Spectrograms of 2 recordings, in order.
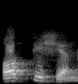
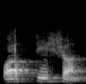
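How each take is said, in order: First: "অপটিশিয়ান" ending in two syllables, shi-yan; common mispronunciation. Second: "অপটিশন" ending in one syllable shon; correct SHON ending. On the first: Teacher quotes the normal habit, "অপটিশিয়ান" ending shi-yan. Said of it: "normally উচ্চারণ করি". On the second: Teacher gives the correct pronunciation, "অপটিশন" ending in shon. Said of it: "correct প্রনাউন্সিয়েশনটা হলো". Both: Shown as a demonstration.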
